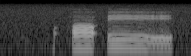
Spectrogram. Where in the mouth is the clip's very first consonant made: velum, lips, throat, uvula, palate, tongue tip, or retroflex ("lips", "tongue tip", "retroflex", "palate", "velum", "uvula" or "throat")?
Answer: throat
